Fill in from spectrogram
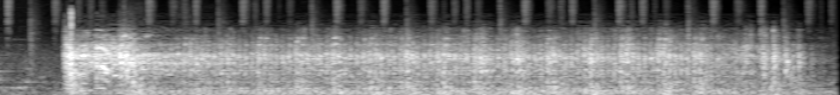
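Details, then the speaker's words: Mitsubishi military Jeep after starter repair: short clean crank, engine fires and settles into steady idle with no grinding; healthy start. "So here we are again, expecting that we can just turn the key and the Jeep will start right up and won't make any weird noises."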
